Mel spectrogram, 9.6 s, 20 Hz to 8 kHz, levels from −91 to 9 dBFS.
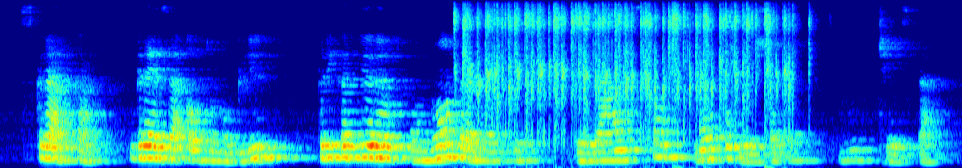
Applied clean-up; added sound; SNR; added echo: none; Applause; 13 dB; reverberation time 1.2 s.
